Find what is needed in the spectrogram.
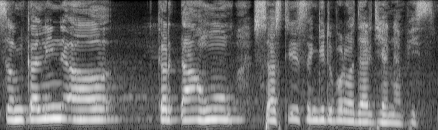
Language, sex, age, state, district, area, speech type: Gujarati, female, 18-30, Gujarat, Surat, rural, spontaneous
